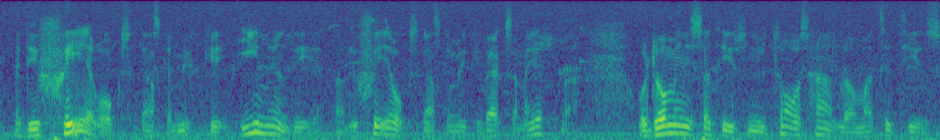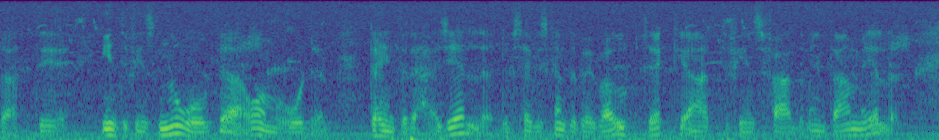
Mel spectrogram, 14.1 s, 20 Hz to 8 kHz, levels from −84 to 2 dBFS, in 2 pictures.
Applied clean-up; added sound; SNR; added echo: none; Bird; 12 dB; none.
